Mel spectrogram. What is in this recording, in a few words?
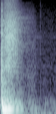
boom snare drum sound d sharp key; snare drum samples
